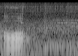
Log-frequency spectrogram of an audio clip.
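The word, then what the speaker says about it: を: Nah, ada beberapa partikel dalam bahasa Jepang, yaitu ha atau dibacanya wa, ga, wo atau dibaca o, ni, de, to, he atau dibaca e, no, mo, kara, made, dan yori.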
